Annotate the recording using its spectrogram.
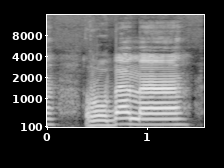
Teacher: रा के ऊपर पेश आ रहा है तो इसको पुर पढ़ेंगे यानी मोटा, इसको बारीक नहीं पढ़ेंगे। यानी पुर पढ़ने की सूरतें क्या क्या है वो मैं आपको बता देता हूँ, जो मैंने तख्ती के अंदर बयान की थी।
